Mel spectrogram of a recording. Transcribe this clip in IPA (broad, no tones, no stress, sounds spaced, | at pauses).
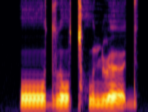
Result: oː d l o ǀʰ u n ɭ œ d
